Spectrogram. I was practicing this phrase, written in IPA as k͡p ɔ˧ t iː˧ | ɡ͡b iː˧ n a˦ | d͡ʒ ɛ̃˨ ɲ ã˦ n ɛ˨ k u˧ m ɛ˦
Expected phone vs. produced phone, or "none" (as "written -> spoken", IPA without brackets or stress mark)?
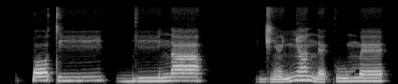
none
